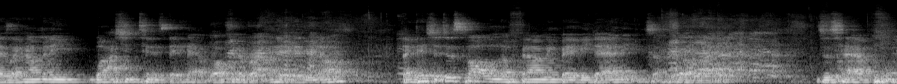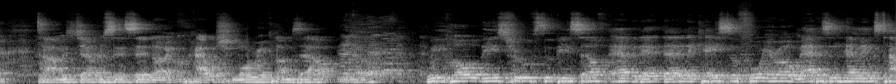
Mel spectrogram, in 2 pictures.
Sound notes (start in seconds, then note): 6.6 laughing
